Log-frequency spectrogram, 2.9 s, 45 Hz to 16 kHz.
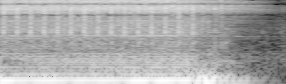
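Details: VAZ 16-valve engine after major overhaul: quick steady knock about four per second over idle, fading as engine shuts off; knocking engine.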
